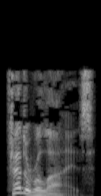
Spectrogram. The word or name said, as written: federalize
